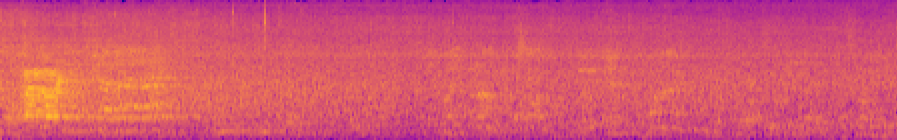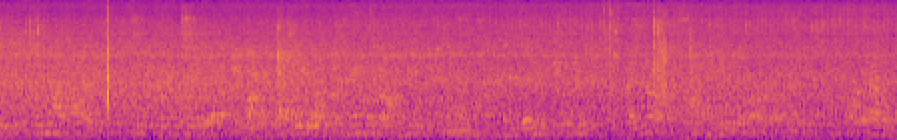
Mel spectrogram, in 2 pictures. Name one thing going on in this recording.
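Racing bicycles whir along a track.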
